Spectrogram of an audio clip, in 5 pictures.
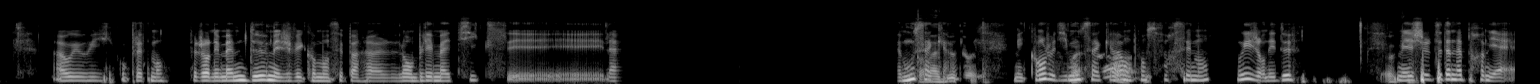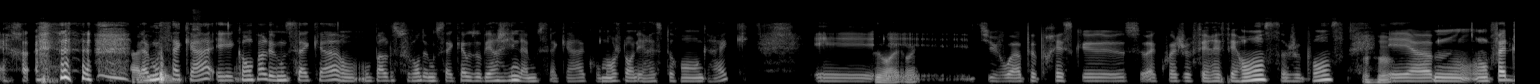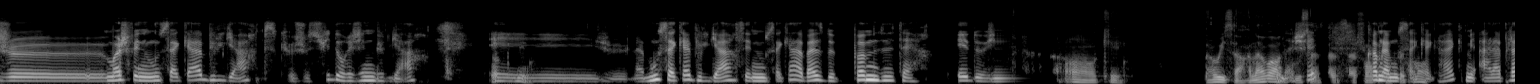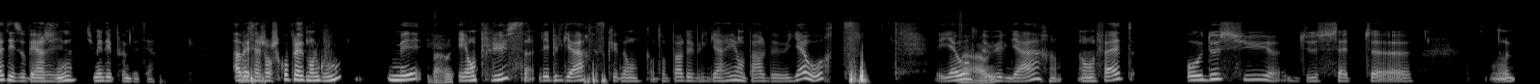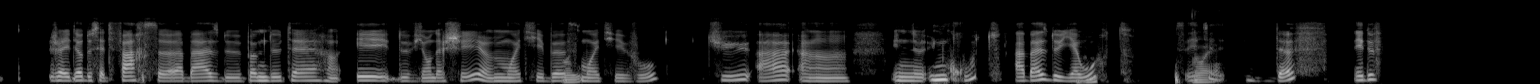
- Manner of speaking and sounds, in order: tapping; drawn out: "c'est"; distorted speech; other background noise; chuckle; drawn out: "je"; drawn out: "et"; stressed: "yaourt"
- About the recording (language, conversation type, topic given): French, podcast, Peux-tu parler d’une recette familiale que tu prépares souvent ?
- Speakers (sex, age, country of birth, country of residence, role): female, 45-49, France, France, guest; male, 40-44, France, France, host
